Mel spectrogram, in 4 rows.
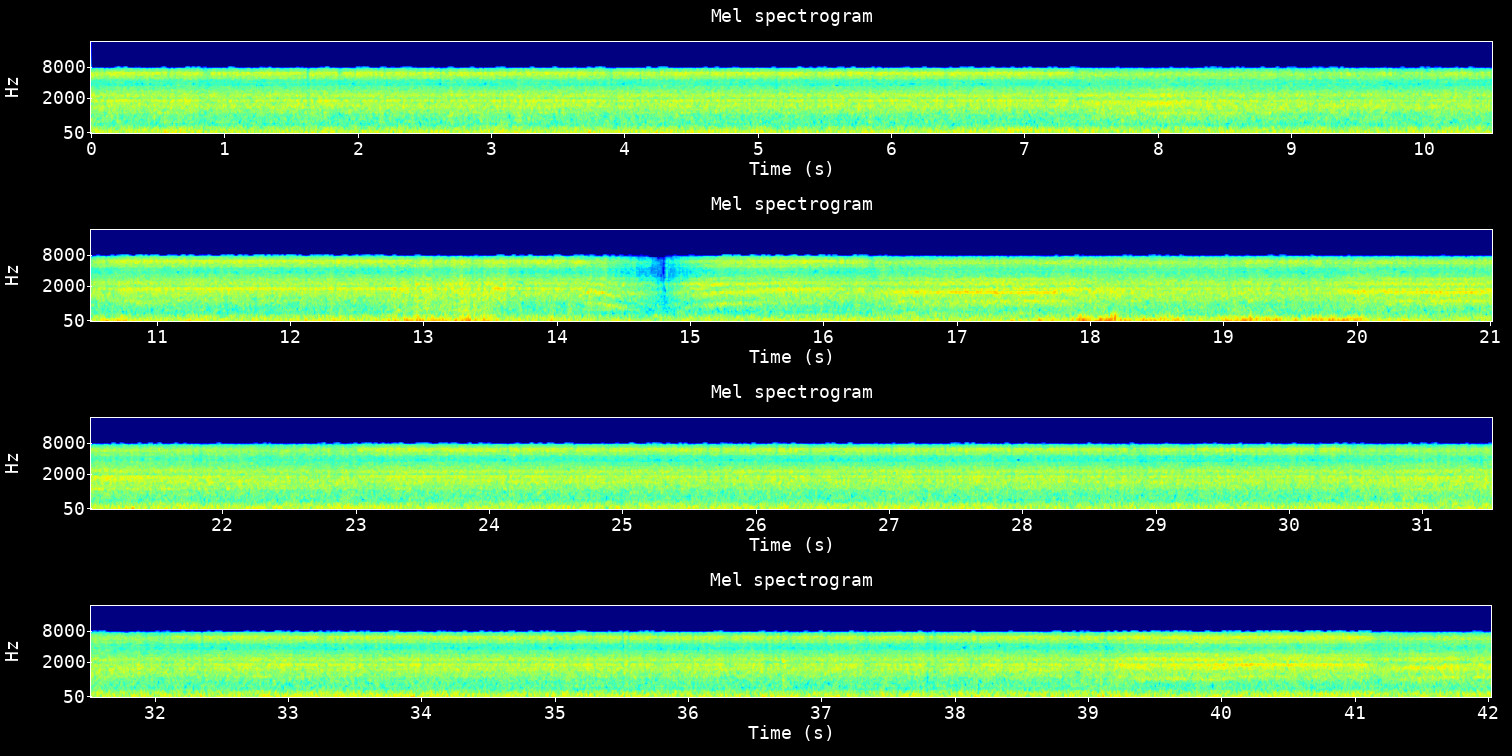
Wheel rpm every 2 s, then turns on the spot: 230, 230, 230, 230, 230, 230, 230, 150, 210, 230, 220, 230, 230, 230, 230, 230, 230, 230, 230, 230, 220.
none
